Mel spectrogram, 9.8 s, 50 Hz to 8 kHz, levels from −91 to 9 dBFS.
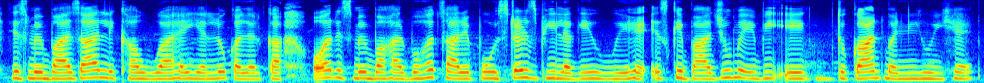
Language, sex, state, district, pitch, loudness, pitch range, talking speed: Hindi, female, Bihar, Bhagalpur, 225 Hz, -17 LUFS, 215-235 Hz, 165 wpm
